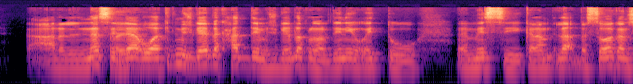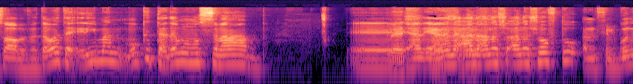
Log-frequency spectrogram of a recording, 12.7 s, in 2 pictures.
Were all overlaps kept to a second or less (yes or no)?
no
